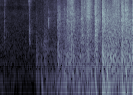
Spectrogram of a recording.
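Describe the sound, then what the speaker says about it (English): Rapid gunfire in a one-versus-one build-fight video game match, a quiet start breaking into dense, loud bursts of shots that grow heavier toward the end. "Why are you shooting me?"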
